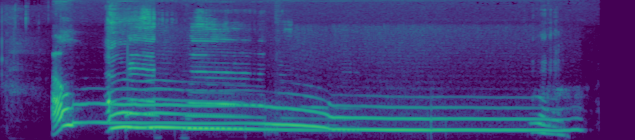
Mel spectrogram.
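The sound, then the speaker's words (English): A dog lets out one long, loud howl, swooping up sharply at the start, holding a steady wavering note for several seconds, then dropping off at the end. “Woof.”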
